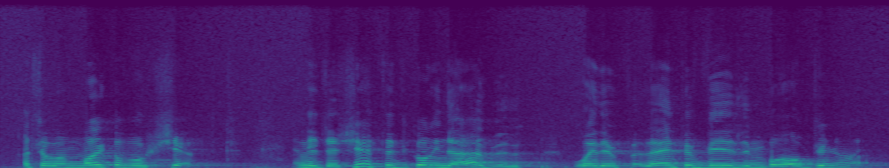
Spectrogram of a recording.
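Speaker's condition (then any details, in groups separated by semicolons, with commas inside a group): Cerebral palsy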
